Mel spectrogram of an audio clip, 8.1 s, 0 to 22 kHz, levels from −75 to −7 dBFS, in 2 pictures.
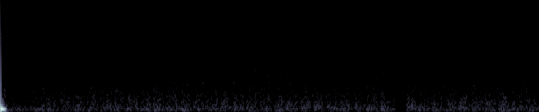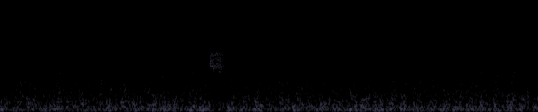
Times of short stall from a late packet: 2.95-3.06

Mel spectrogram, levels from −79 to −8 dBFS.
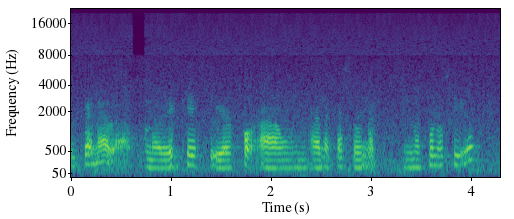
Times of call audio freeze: none

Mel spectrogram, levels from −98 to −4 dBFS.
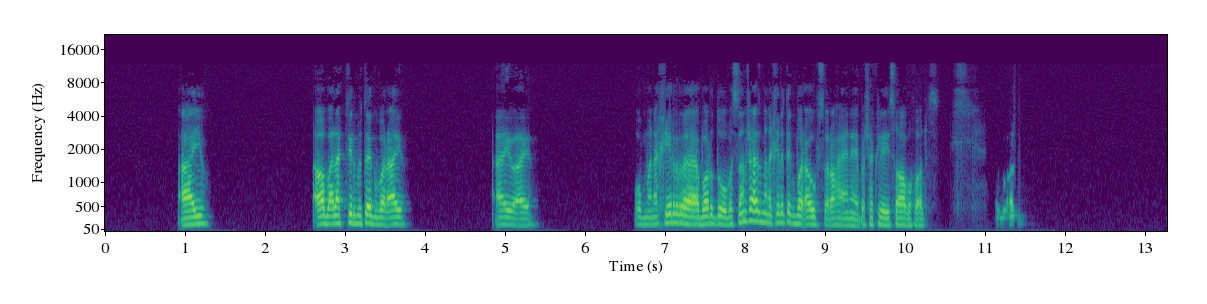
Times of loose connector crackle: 11.36-11.99

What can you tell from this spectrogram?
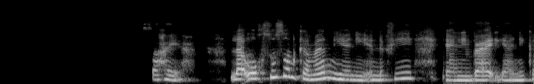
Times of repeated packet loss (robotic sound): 4.44-4.81

